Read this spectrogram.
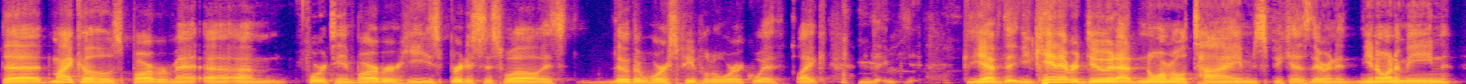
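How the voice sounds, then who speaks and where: A man with a fairly low voice chats as a podcast guest. He is wry and sarcastic, and his delivery stays easygoing. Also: normal speed. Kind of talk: casual chat.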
